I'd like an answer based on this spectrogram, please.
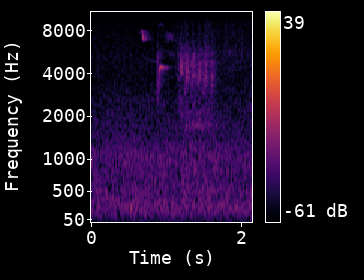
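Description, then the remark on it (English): Coal tits, blue tits and great tits call from a bare apple tree in short, high-pitched bursts: a couple of thin chips, then a quick trilling run of notes, fairly faint over a steady background hiss. “Coal tits, blue tits, great tits, all in the apple tree.”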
